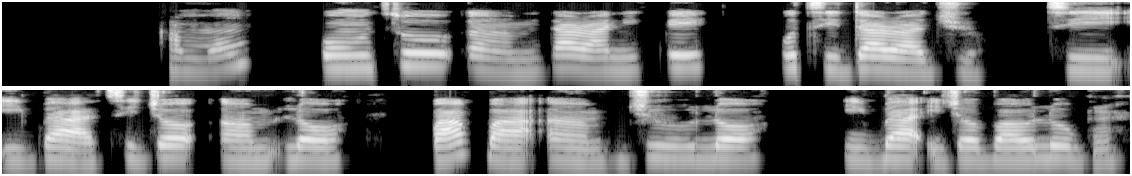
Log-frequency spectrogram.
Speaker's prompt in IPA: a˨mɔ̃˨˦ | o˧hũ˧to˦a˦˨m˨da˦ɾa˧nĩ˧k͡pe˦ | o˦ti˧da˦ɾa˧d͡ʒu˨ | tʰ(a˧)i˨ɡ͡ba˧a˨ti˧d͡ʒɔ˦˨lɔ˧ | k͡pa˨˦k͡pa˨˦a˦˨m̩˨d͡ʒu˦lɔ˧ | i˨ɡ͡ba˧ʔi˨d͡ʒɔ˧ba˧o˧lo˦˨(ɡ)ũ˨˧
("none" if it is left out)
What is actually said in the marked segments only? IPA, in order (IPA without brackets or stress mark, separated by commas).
i˧, ɡ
